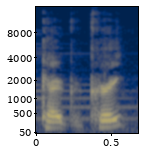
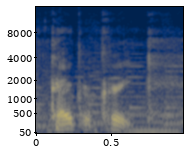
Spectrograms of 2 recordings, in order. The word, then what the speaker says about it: Coker Creek: If you want to say it properly, or what some people call proper. Coker Creek. For me, it's Coker Creek. I was taught by my granddaddy to say it that way.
